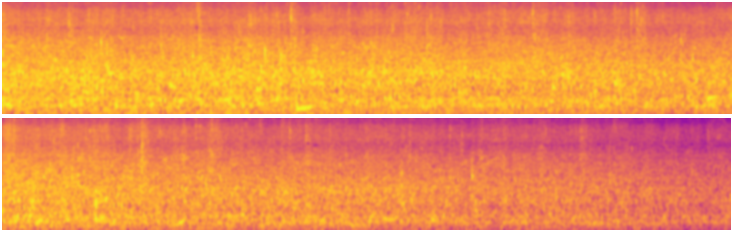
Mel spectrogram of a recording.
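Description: Steady rushing of water, with scattered faint ticks, fading out gradually.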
